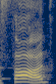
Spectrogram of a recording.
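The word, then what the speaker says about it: صاد: this lesson is s The Sod is basically the strong version of the scene we learned in the last lesson and it's kind of sounds like the s in the word saw this sound is pronounced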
